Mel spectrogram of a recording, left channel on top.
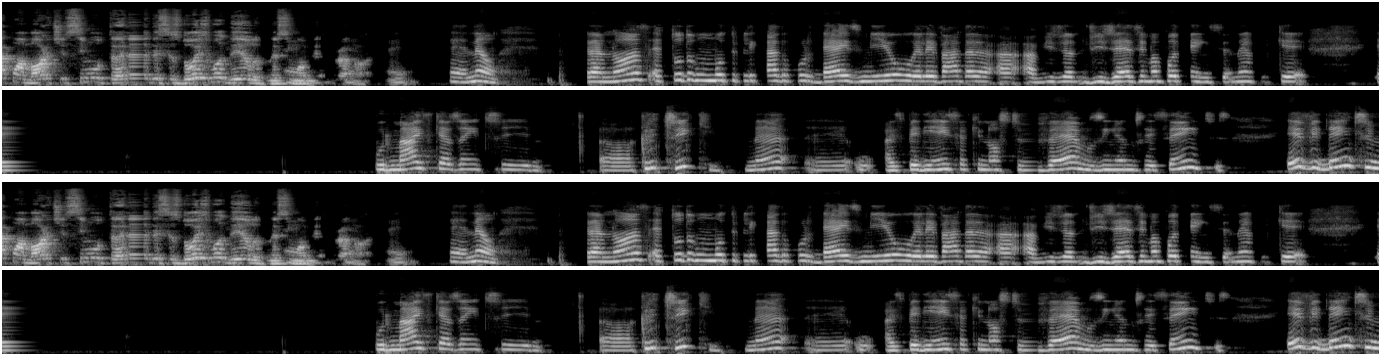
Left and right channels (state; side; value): identical; both; correlation 1.00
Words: com a morte simultânea desses dois modelos nesse momento para nós. Não, para nós é tudo multiplicado por 10 mil elevado à 20ª potência, né? Porque por mais que a gente critique, né, a experiência que nós tivemos em anos recentes,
